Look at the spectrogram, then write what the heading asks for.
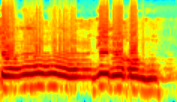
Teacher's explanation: یہ نون ساکن ہے اور اس کے بعد میں حروف اخفا کے 15 حروف میں سے زال آیا، جس کی وجہ سے ہم نے نون ساکن کی آواز کو ناک میں چھپا کر کے پڑھا ہے، غنہ کر کے پڑھا ہے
